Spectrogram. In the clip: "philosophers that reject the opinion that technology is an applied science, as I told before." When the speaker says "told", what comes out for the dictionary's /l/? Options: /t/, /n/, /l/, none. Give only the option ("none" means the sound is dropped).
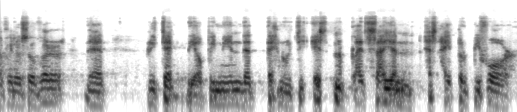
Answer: none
